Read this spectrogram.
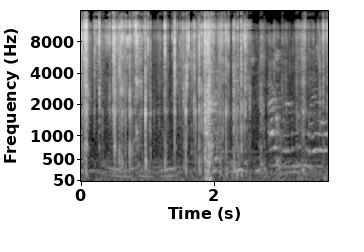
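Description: A foil wrapper crinkles and tears as it is pulled open.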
